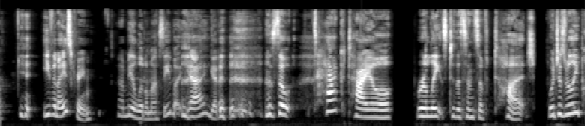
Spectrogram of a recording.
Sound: laugh

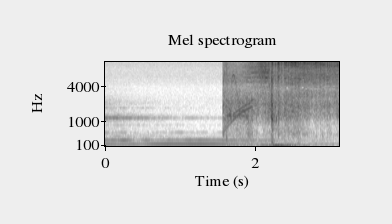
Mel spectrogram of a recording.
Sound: whirring

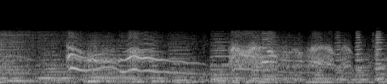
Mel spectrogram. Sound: dog howls

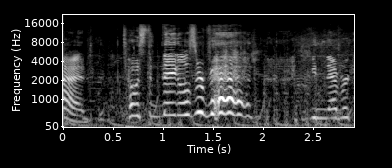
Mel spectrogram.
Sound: laughs

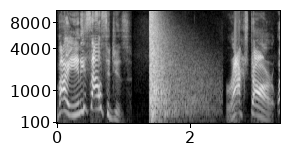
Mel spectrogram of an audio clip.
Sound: gun fires

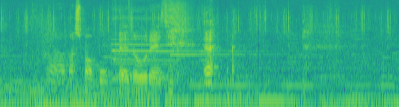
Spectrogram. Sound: laughs

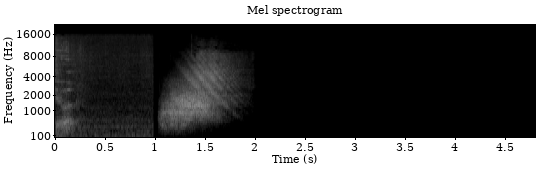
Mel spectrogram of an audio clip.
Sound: swooshing sounds

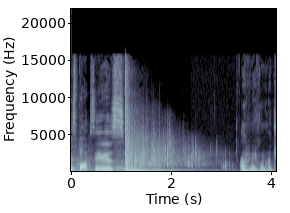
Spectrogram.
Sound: loud crack

